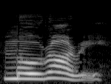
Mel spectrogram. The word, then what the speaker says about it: morari: way of jest that he had ceased morari amongst men pronouncing the first syllable long and treated as null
